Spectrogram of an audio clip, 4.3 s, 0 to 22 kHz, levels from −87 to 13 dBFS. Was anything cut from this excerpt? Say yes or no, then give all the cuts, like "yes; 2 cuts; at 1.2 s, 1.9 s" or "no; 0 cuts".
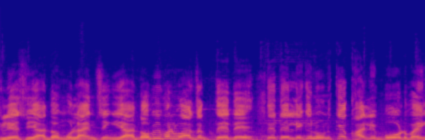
yes; 1 cut; at 2.6 s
